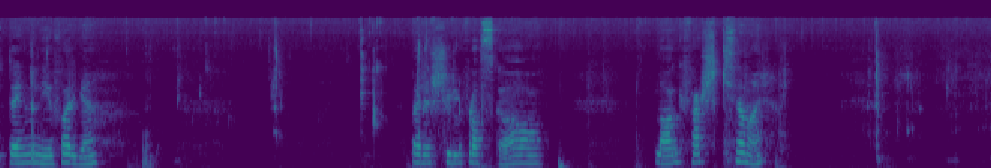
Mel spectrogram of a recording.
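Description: Liquid sloshes as it is stirred in a pot.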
